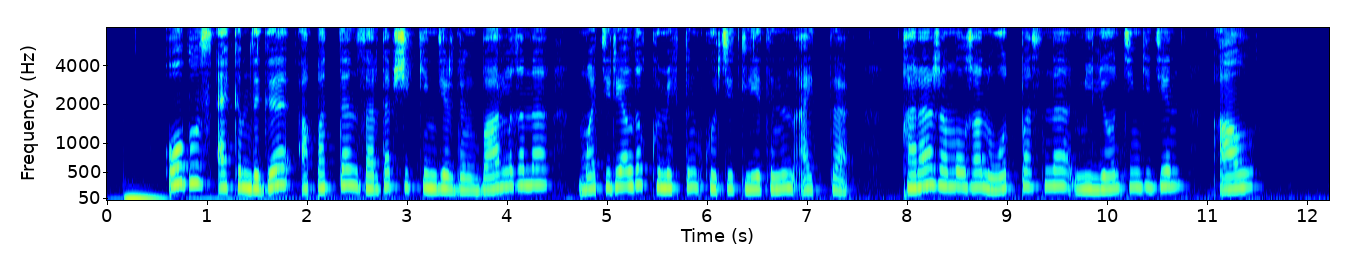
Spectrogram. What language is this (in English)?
Kazakh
